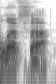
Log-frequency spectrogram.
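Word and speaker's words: lefse: um it's called a it's the Norwegian potato lessa Potato. What? How do you spell that last?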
